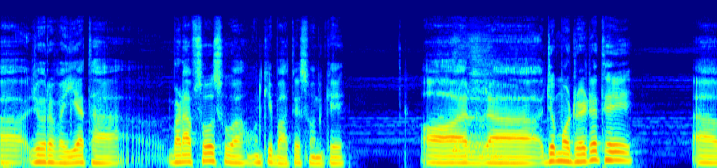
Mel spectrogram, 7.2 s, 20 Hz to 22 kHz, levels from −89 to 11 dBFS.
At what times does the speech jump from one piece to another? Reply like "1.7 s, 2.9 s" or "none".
none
